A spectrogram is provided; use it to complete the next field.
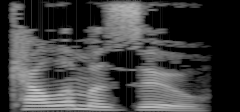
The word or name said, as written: kalamazoo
